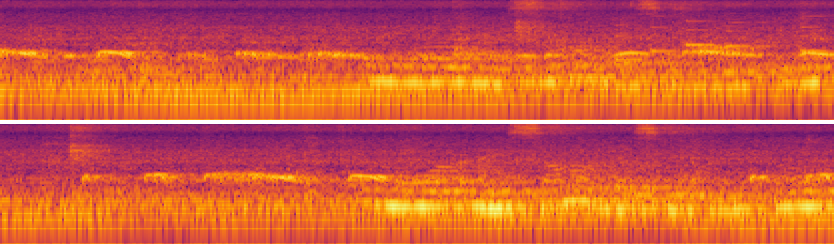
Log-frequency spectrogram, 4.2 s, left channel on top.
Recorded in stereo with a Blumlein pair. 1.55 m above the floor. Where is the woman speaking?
20° right, 6.5 m.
